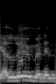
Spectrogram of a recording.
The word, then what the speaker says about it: aluminum: saying aluminum and then i learned that actually aluminum is the correct pronunciation and british people have been saying it wrong for all these years obviously i say aluminium i know aluminum is actually the correct now i hate vitamin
